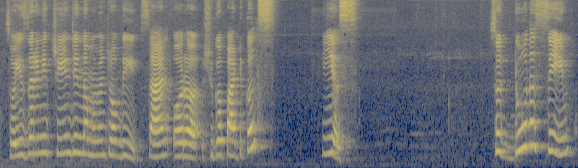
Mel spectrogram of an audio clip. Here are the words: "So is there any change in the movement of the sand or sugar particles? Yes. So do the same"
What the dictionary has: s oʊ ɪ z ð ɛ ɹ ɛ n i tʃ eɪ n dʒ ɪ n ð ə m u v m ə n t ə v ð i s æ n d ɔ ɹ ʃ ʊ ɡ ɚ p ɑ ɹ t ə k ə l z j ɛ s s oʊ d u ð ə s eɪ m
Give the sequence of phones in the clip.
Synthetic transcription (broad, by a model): s oʊ ɪ z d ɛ ɹ ɛ n i tʃ eɪ n dʒ ɪ n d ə m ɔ m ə n t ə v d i s æ n d ɔ ɹ ʃ ʊ ɡ ɚ p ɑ ɹ t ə k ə l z j ɛ s s oʊ d u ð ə s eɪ m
